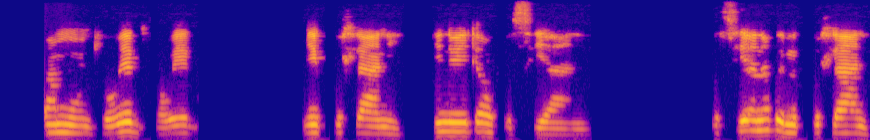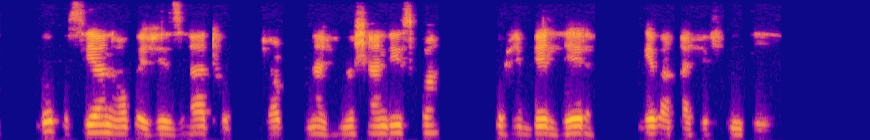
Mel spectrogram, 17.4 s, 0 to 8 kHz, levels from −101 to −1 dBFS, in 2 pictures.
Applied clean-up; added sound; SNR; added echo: none; none; none; none.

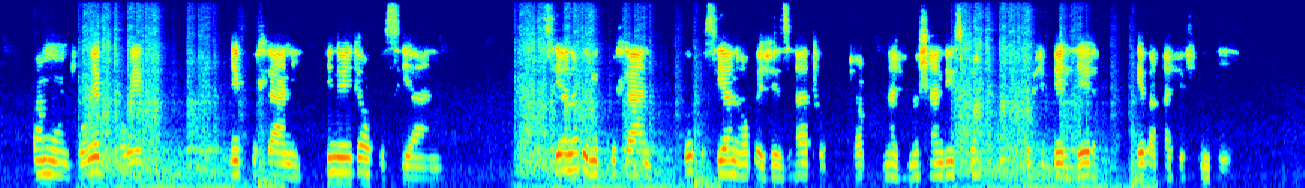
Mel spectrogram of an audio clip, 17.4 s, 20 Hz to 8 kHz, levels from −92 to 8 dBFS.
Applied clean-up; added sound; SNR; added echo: none; Sliding door; 17 dB; none.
